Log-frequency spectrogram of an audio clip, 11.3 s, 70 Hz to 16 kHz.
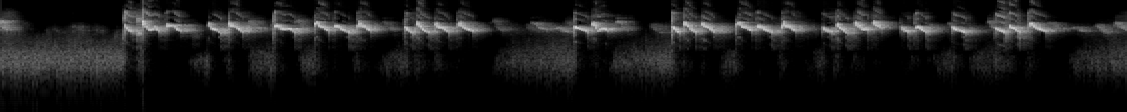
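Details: Malaysian Oriental white-eye, out of form during a minor moult, 31 July 2023, performing 'buka sing' opening song: fast, sweet, high twittered phrases strung together almost continuously after a brief hiss.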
